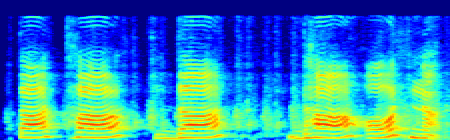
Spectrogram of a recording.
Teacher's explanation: इसका उच्चारण स्थान दंत से होता है। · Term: ता वर्ग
